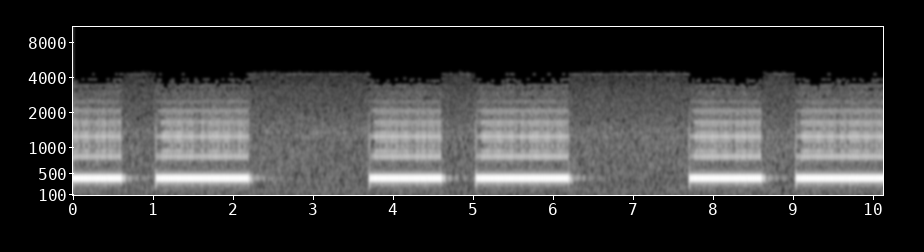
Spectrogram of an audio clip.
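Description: Ringback tone sounds on a telephone line while a call waits to be answered: three double pulses of a steady buzzing tone, each pair followed by a pause, repeating evenly over low line noise.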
